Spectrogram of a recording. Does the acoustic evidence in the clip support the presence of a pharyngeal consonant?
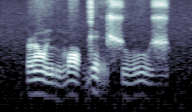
no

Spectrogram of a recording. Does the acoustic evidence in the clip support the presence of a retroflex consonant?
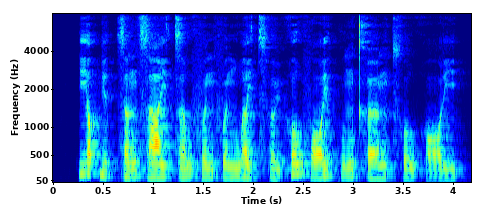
no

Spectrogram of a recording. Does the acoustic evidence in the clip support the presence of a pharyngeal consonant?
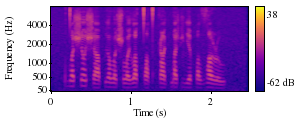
no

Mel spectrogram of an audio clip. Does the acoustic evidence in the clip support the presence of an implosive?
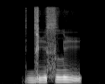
no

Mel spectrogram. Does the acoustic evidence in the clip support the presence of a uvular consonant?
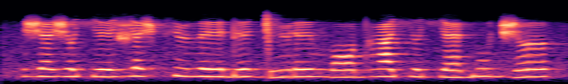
no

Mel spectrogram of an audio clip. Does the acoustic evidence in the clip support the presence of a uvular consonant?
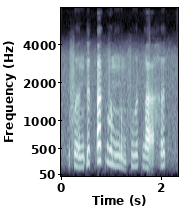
no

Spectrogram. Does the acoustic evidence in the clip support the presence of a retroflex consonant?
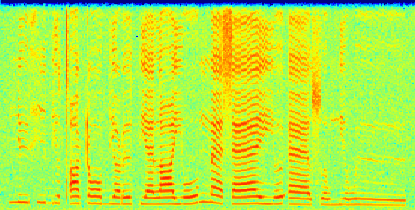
yes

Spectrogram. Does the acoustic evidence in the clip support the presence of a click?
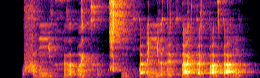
no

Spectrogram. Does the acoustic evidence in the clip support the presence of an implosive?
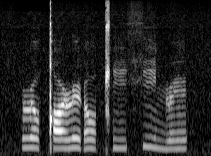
no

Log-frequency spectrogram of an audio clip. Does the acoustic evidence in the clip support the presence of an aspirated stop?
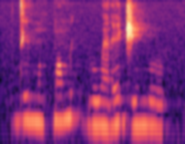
no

